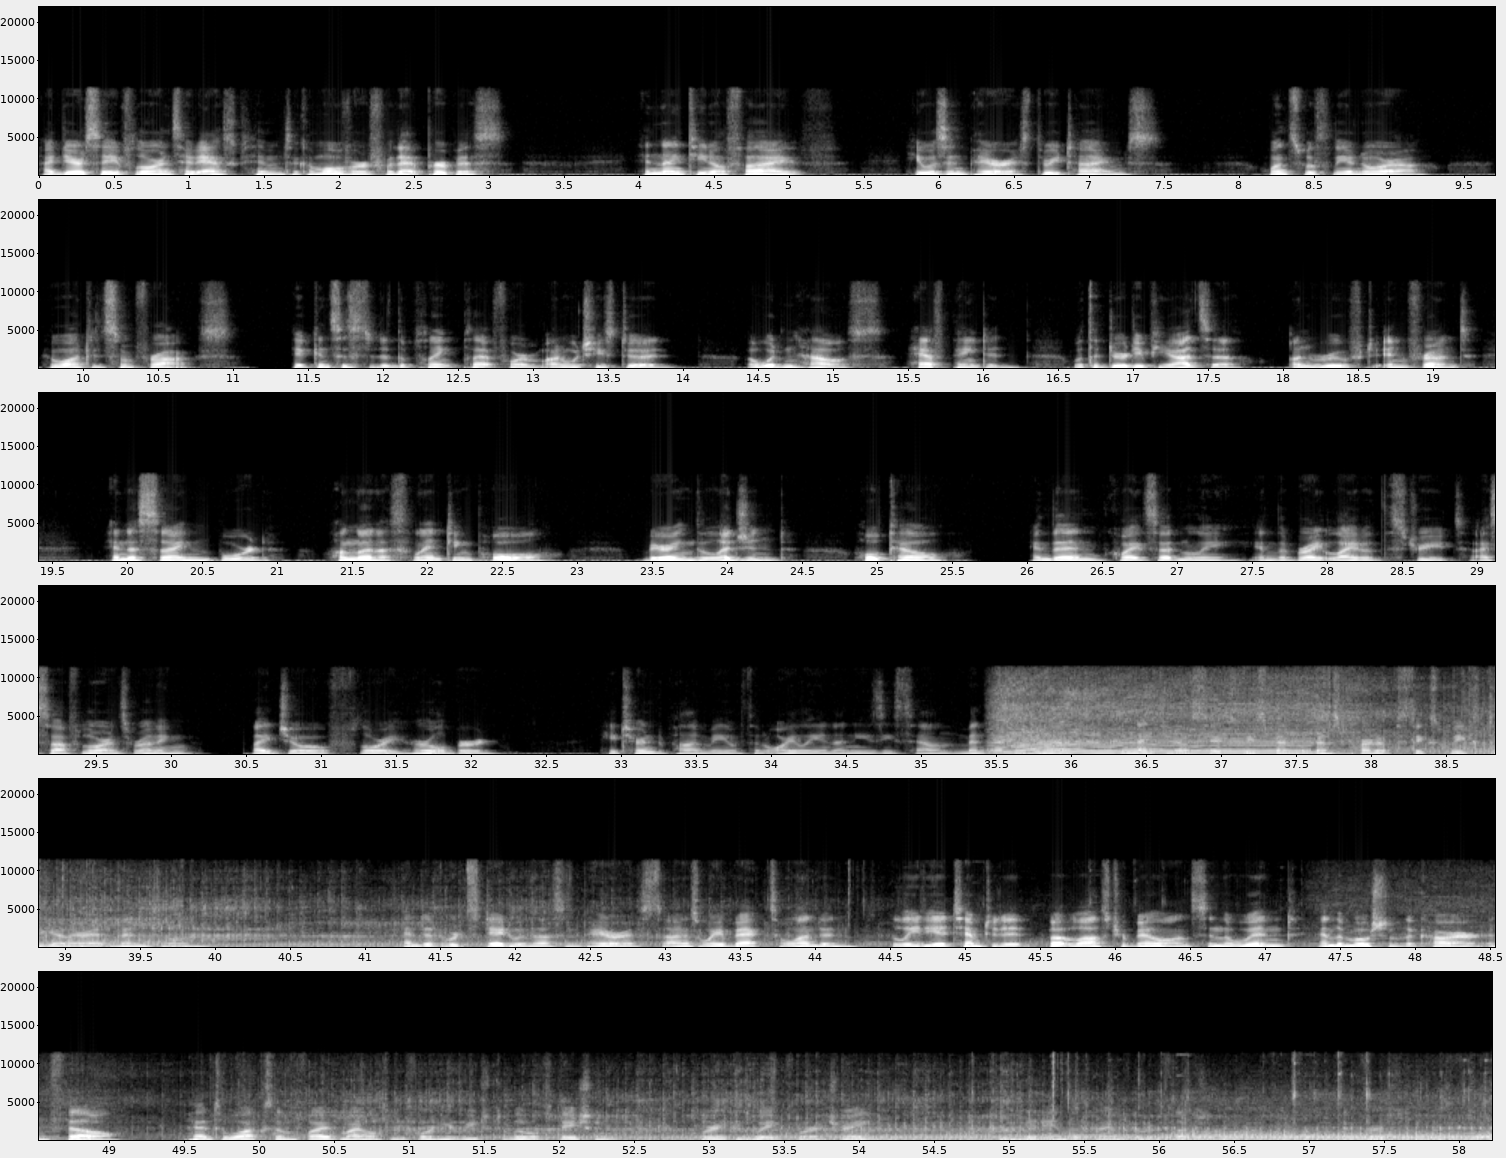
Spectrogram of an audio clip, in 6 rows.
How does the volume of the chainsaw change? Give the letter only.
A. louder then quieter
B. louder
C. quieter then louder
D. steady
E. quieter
C.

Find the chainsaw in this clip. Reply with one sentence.
You can hear the chainsaw from 35.4 to 58.1 s.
